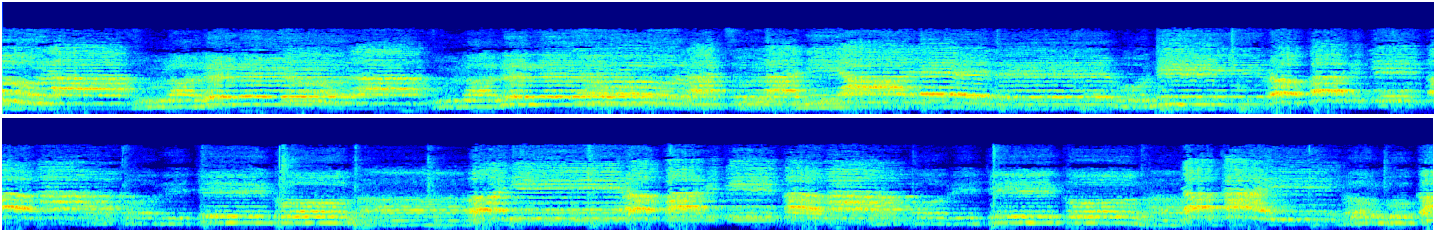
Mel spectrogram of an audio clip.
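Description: A group of male students singing a devotional song together in several-part harmony, with low and higher voices holding notes and moving through the phrases.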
